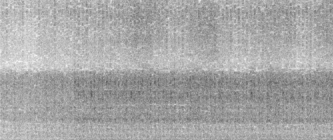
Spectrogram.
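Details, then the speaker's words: Toyota Fortuner diesel that starts and runs fine cold in the morning but misfires and knocks once warm: loud, heavy idle with an uneven, lumpy beat and strong vibration; one cylinder misfiring. "इजन कैसा पूरा मिशिंग कर रहा है पूरा ऐसा कर रहा हैद कैमरे में ब क्लियर नहीं दिख रहा होगा"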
